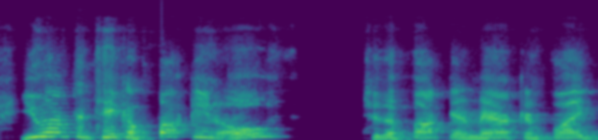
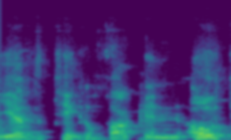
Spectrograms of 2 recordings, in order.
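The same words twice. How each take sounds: First: Much higher, worked-up repeat; indignant insistence. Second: Said in the usual way. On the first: Real, not acted. Ranting about a politician's dual citizenship, indignantly insistent. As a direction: drive the point home, pitch jumping up.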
